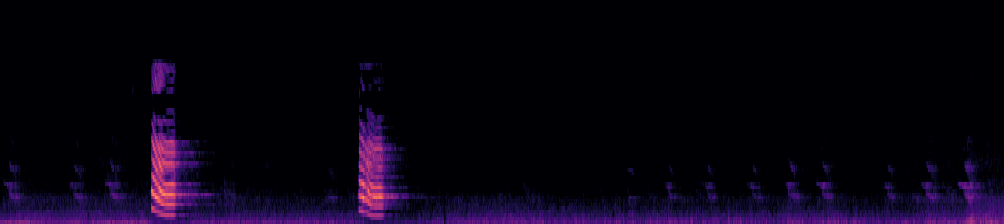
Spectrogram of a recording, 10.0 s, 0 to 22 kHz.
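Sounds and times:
parakeet calls: 1.5s - 2.0s, 3.6s - 4.0s.

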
